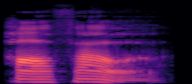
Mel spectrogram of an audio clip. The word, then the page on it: half-hour: British English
